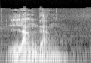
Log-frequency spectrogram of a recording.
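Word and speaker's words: Langhan: Métanse ustedes, se escribe Lang, G-H-A-N, Lang terminado en G, Lang terminado en G, y después ponen una H, una A y una N, Langan. Mírenlo, está al alcance de cualquiera.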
